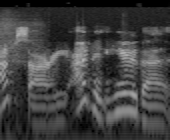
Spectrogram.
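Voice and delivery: automated phone-system recording robot voice. Imitating an automated phone line that misheard an order: robot voice. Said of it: "some, like, auto robot".

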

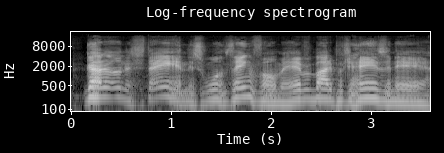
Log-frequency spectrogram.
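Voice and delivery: loud, sermon-style preacher calling out. Declaring himself a preacher and calling out to everybody, in a preacher voice. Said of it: "That's a good preacher voice".

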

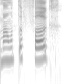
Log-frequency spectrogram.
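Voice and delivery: put-on yelling. Acting out a reply to mom about a suitor: imitating yelling at mom. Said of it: "I'd be yelling at my mom".

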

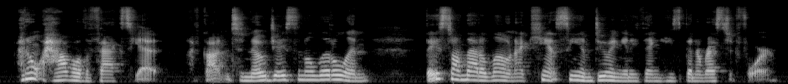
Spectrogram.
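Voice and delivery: plain

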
